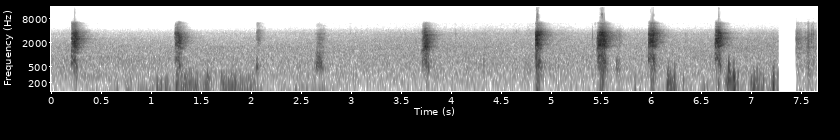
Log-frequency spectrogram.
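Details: Red fox clashing with a patient European badger in Ireland, caught on trail camera: scattered sharp rasping cries, sparse at first, then five louder screeches in quicker succession toward the end, with faint low rustling.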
